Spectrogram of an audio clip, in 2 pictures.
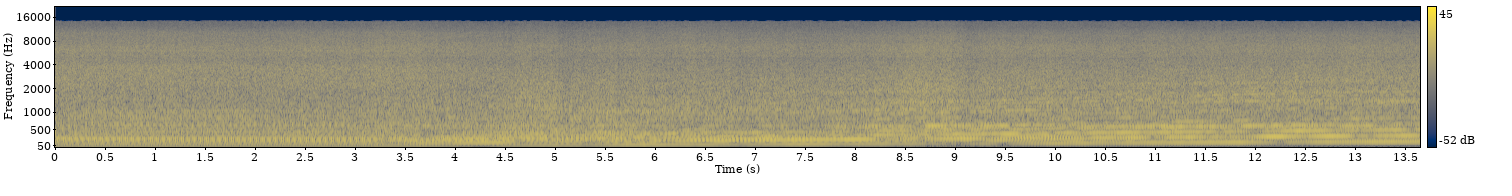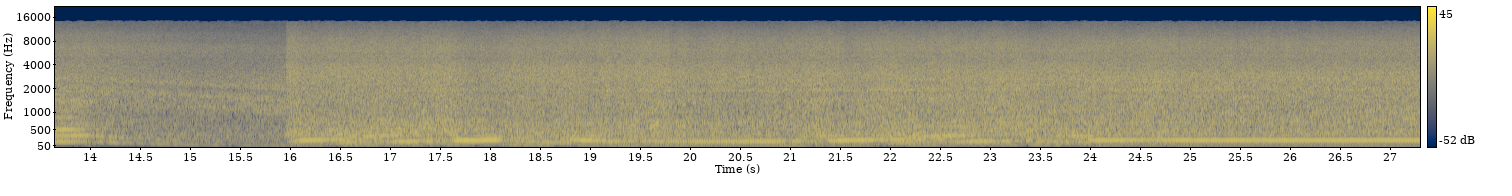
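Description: Volkswagen Beetle flat-four engine on a chassis dyno making a power run: revs climb steadily under load for about ten seconds, then drop away quickly. After an abrupt change, an engine is revved in short blips and then held at a steady speed.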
